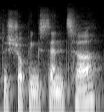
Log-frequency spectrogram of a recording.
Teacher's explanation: we don't pronounce the 'rs' at the end of the word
